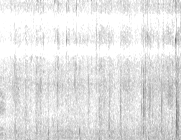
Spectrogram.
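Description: Horse hooves clop steadily at a walk on a rocky trail, the horse fitted with protective hoof boots, with continuous close footfalls over outdoor ambience.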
